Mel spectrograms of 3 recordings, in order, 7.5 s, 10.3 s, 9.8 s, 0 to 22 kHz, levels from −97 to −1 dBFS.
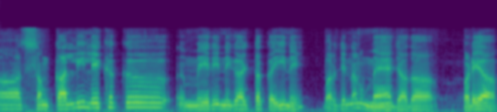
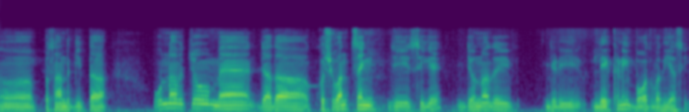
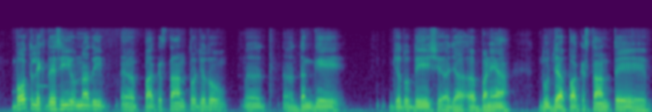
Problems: none marked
